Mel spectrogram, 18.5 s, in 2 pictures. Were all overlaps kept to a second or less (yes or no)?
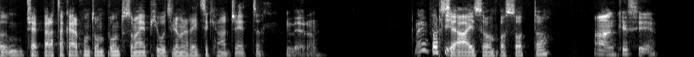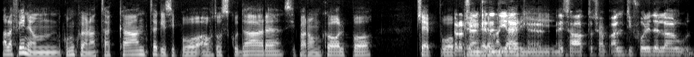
no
